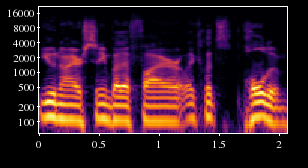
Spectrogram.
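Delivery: ordinary delivery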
